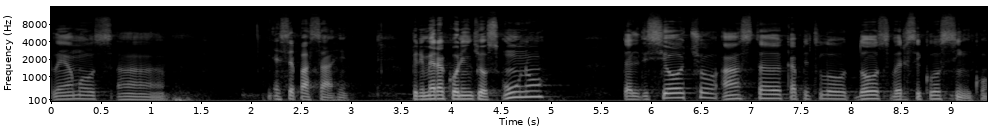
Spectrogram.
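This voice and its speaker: Speaking at a very slow pace with long, frequent pauses, a man with medium pitch and lively intonation comes through a very clean recording with a silent background. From Chile. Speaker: preacher. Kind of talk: sermon.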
